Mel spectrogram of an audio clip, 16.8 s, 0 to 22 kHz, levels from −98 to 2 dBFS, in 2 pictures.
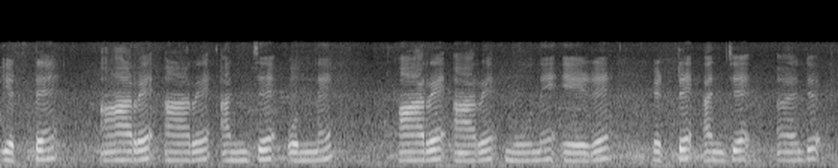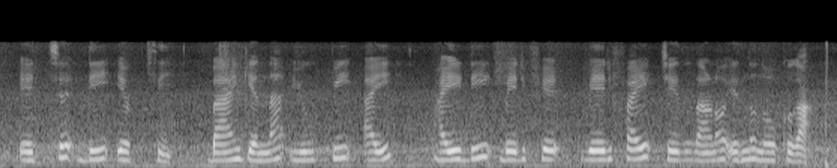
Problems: none marked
